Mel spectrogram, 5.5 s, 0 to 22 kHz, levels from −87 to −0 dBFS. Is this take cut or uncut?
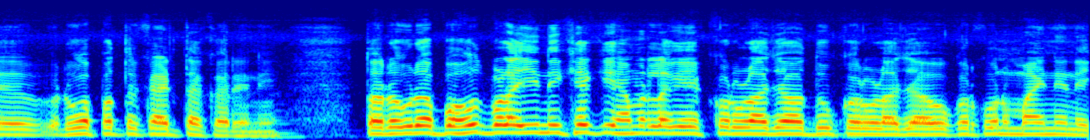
uncut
